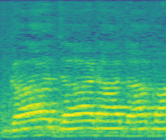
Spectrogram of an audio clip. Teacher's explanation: గ జ డ ద బ అంటే మనకి ఇక్కడ నాదం గొంతు నుంచి పలికేటివి కాబట్టి ఇక నాదాలు అని కూడా అంటాం వీటిని. ఇవి సరళంగా పలుకుతాయి కాబట్టి గజడ దబల్లో అంటే తేలికగా పలుకుతాయి కాబట్టి సరళాలు అంటాం.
